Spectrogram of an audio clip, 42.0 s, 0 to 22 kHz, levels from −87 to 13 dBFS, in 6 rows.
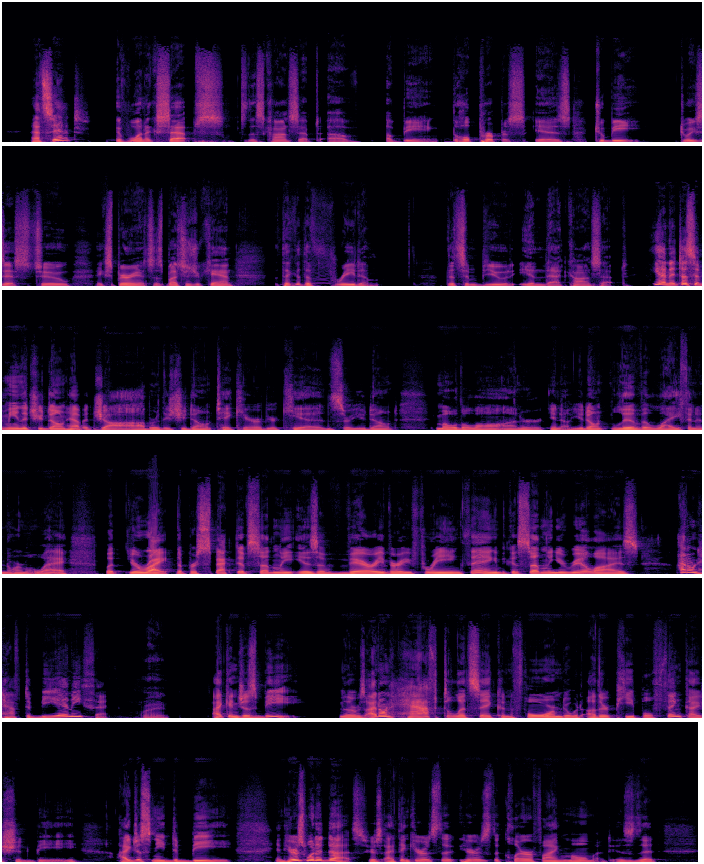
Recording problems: none

